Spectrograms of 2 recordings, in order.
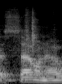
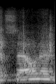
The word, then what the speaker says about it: sauna: I mean, obviously, first of all, I don't even call it a sauna, which is the proper way to pronounce it. I guess that's the Finnish pronunciation. Here in Canada, if I said sauna, nobody would know what I was talking about. So I've even heard Finns here call it sauna.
